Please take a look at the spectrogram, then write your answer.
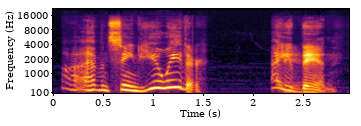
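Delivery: put-on old innkeeper welcoming a returning guest. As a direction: greet an old friend cheerfully.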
